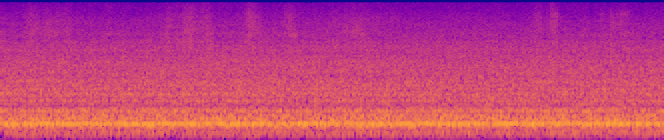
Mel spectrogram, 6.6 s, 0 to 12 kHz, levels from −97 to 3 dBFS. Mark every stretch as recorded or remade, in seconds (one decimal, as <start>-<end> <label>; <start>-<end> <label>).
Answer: 0.0-0.8 remade; 0.8-1.5 recorded; 1.5-5.5 remade; 5.5-6.6 recorded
